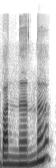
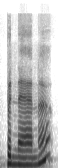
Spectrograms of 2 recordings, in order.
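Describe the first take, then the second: First: It is said with Portuguese pronunciation. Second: It is said with English pronunciation. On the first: The speaker calls it wrong. "a gente não fala banana, como a gente fala no português" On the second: The speaker calls it right. "é banana"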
